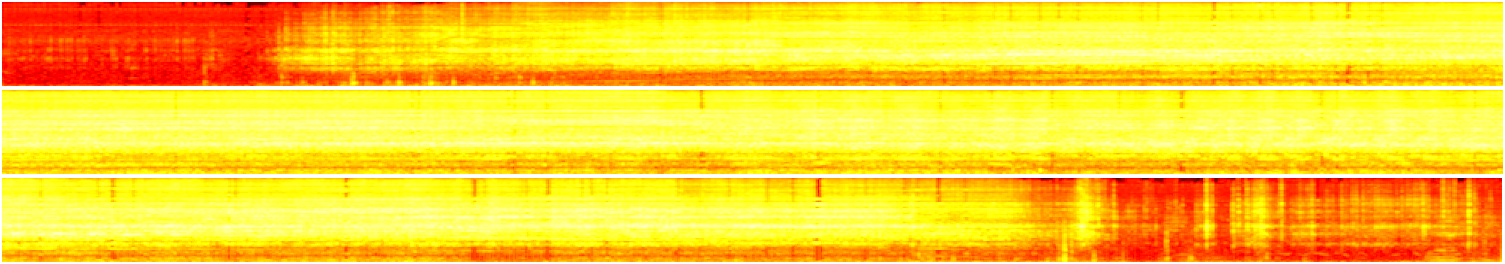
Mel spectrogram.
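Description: Zipline trolley pulleys running along a steel cable under a rider's weight, with wind buffeting the microphone. A loud whine starts about two seconds in, rises in pitch as the rider gathers speed and sinks again as the rider slows, then stops a few seconds before the end as the rider reaches the platform.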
